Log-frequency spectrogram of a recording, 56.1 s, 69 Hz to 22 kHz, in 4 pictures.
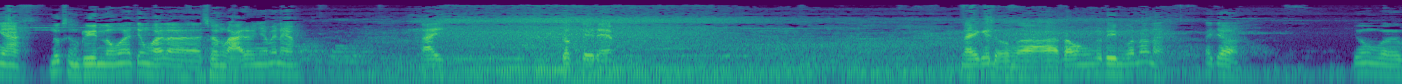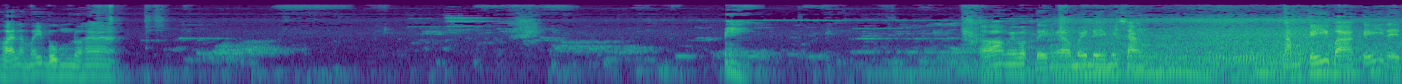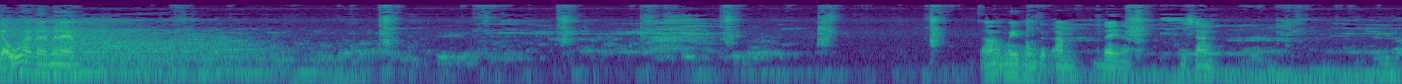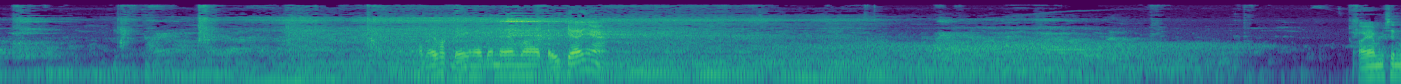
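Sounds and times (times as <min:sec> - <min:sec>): distant voices: 0:00.0 - 0:56.0.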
